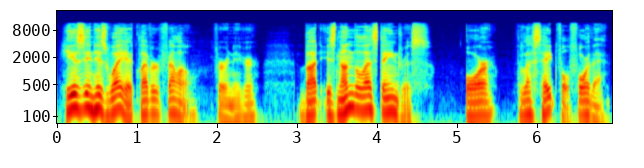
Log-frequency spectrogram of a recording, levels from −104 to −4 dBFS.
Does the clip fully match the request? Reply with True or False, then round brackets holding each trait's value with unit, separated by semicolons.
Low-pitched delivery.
True (110 Hz)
